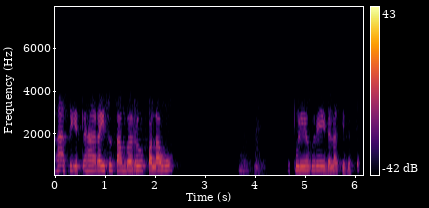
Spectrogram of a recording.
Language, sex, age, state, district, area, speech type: Kannada, female, 18-30, Karnataka, Gadag, urban, conversation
